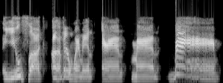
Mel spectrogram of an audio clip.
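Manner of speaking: high, slow put-on voice, ends in a shouted babe; mock catty taunt. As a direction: sneer it out and explode on babe. Wendy quoted in mock voice.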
